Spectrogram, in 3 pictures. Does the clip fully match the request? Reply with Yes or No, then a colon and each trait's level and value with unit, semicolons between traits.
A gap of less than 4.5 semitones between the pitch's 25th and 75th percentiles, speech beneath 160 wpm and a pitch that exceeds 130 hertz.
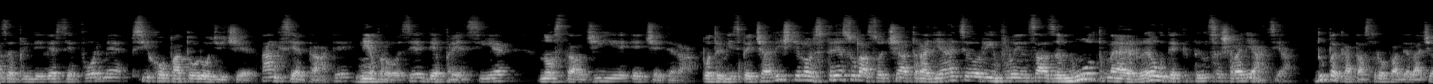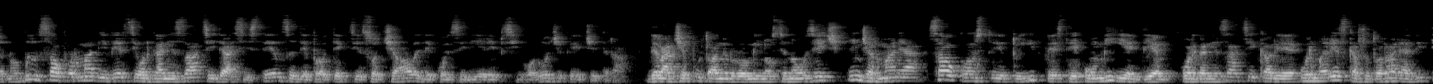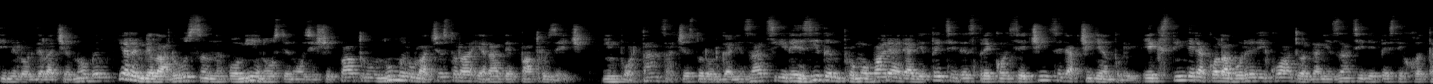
Yes: average, 3.9 semitones; average, 120 wpm; medium, 140 Hz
